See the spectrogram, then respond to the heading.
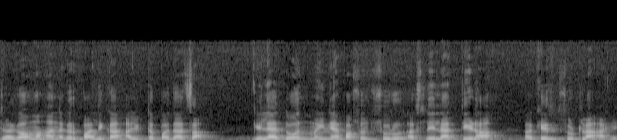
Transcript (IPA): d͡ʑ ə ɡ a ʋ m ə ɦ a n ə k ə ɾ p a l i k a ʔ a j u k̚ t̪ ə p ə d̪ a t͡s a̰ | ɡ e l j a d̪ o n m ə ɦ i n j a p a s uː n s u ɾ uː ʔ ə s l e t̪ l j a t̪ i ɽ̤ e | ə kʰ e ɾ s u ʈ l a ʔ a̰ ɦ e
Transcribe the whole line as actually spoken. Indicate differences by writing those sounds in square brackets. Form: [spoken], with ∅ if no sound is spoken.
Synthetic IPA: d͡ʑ ə ɡ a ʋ m ə ɦ a n ə [ɡ] ə ɾ p a l i k a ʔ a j u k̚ t̪ ə p ə d̪ a t͡s a̰ | ɡ e l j a d̪ o n m ə ɦ i n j a p a s uː n s u ɾ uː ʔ ə s l e [∅] l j a t̪ i ɽ̤ [a] | ə kʰ e ɾ s u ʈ l a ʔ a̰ ɦ e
